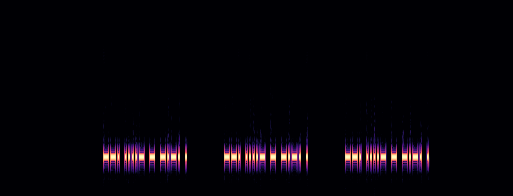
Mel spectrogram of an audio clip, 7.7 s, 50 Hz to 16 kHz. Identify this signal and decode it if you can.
Morse code, heard as a keyed tone, about 46 wpm, 700 Hz. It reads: G4TCE G4TCE G4TCE
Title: DXCC-100 Call Signs - 5 Characters - Repeated 3x - 45wpm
